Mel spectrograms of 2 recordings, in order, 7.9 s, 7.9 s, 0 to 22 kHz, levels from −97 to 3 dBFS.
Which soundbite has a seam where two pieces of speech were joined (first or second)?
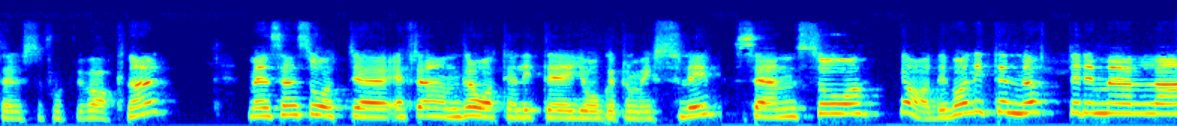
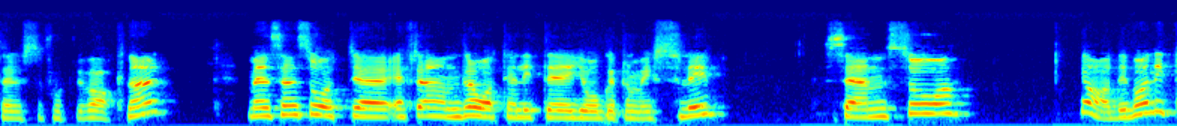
first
